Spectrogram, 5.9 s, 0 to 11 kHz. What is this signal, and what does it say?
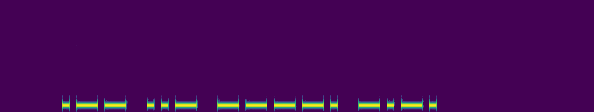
Morse code, heard as a keyed tone, about 17 wpm, 700 Hz. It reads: WU9C
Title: USA Call Signs - 4 Characters - Repeated 2x - 17wpm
